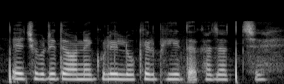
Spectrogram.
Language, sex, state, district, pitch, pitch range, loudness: Bengali, female, West Bengal, Alipurduar, 240 Hz, 230-250 Hz, -19 LUFS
